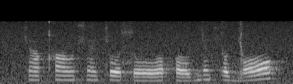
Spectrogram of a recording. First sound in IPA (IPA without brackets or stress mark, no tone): c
